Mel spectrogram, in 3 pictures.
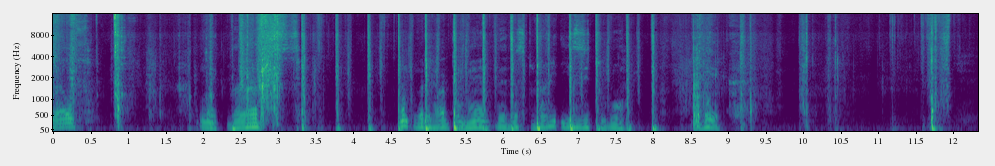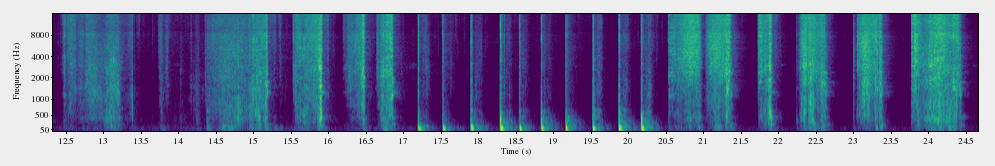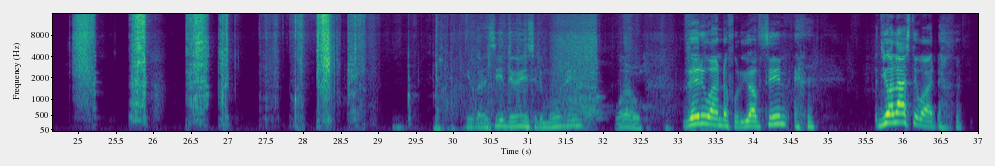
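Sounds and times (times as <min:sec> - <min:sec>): shovel scraping sand-cement mix: 0:00.0 - 0:09.2, 0:11.6 - 0:17.4, 0:20.6 - 0:29.1, 0:29.8 - 0:33.4
short scraping strokes: 0:30.6 - 0:32.4.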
